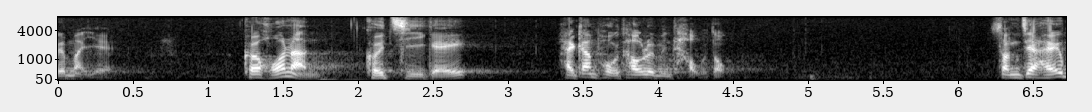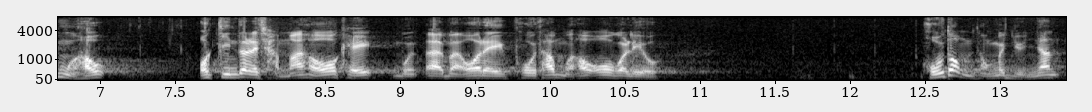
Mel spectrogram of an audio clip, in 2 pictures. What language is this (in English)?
Cantonese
